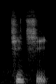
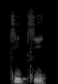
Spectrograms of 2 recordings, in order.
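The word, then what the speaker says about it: Qiqi: mean, you have to press this QEQE, not CHI, or like, yeah, whatever. It's this is how the name is spelled. Chi-Chi. It's Kiki, but you know.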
